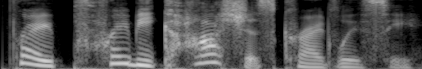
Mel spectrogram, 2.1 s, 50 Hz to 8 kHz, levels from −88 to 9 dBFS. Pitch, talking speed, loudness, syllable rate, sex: 220 Hz, 170 wpm, -17 LUFS, 4.0 syllables/s, female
